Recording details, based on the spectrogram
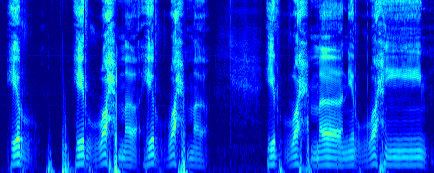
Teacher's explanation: یہاں پہ اس سے پہلے لفظ پہ زیر ہے جبکہ اس کے اوپر بھی زبر ہے اور شد بھی ہے، تو جہاں پہ شد ڈبلیو بنی ہوتی ہے، یہ ڈبلیو کی طرح کا نشان، تو اس لفظ کو 2 بار پڑھا جاتا ہے۔ تو پہلے لفظ کو آپ باریک پڑھیں گے کیونکہ اس سے پہلے لفظ پہ زیر ہے، اور دوسرے را کو آپ موٹا پڑھیں گے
